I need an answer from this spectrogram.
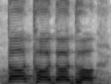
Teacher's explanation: ये हमारे दांत को छू रहे हैं। यह स्पर्शी व्यंजन होते हैं।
